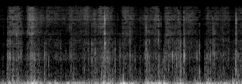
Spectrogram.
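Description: Paper crinkling and tearing as an envelope is opened at an award presentation: many irregular rustles, crackles and short rips follow one another closely at moderate loudness.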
